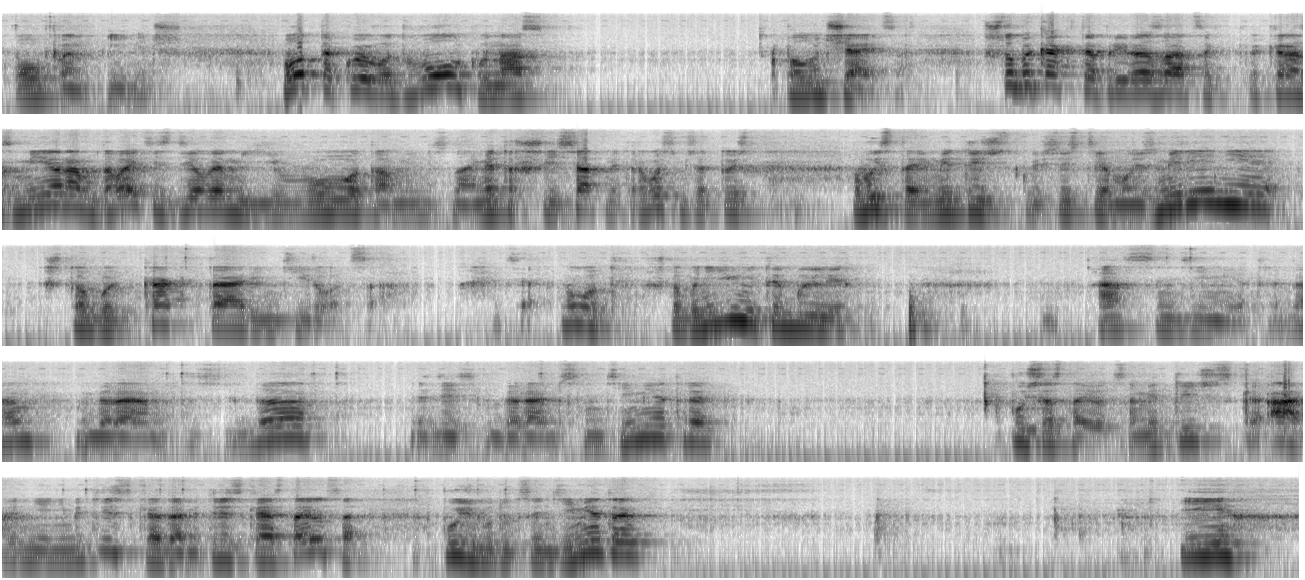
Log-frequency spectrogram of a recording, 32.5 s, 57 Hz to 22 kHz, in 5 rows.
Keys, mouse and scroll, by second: 0.0-1.7 drag, 1.9-3.1 middle drag, 3.8 middle click, 4.7-6.1 middle drag, 13.5-15.3 drag, 18.6-22.7 drag, 26.0-29.5 drag, 30.6 middle click, 31.4-32.0 scroll up 1.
